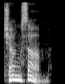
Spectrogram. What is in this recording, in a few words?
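"cheongsam", British English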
